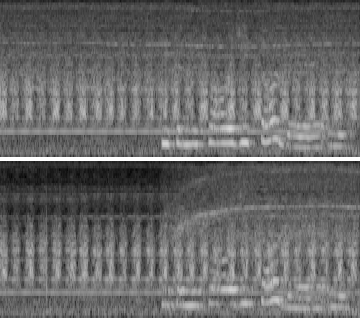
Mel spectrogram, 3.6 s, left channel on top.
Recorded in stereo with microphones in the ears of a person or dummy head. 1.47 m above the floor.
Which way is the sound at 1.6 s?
60° left (ahead or behind).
